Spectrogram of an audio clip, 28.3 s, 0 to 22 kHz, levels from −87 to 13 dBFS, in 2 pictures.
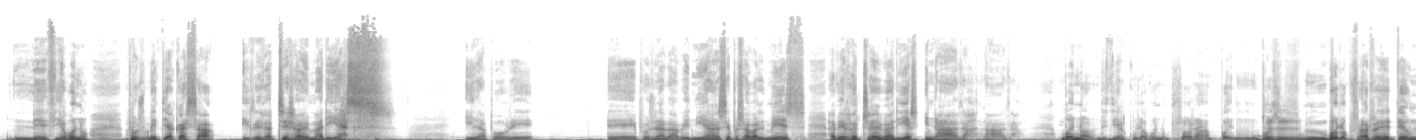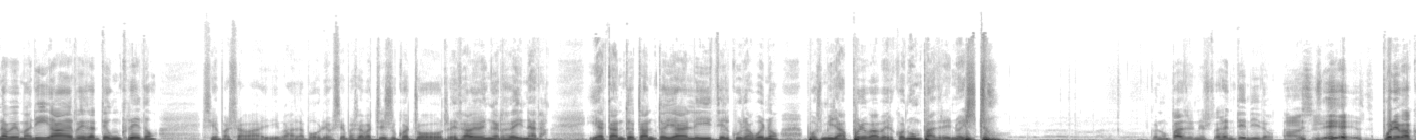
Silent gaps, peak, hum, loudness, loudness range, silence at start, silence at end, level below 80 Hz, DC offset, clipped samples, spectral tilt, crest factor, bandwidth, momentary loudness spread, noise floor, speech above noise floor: none; -2 dBFS; none; -24 LUFS; 8 LU; 0.05 s; 0 s; -32 dBFS; under 0.1%; under 0.1%; -7 dB/octave; 22 dB; 17.5 kHz; 15 LU; -54 dBFS; 31 dB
